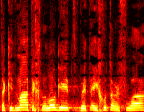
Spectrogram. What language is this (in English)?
Hebrew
